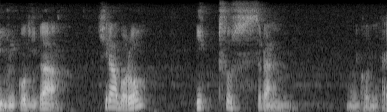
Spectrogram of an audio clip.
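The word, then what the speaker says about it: ἰχθύς: 근데 왜 제가 물고기 그림을 보여드리냐면 이 물고기가 히라보로 익투스라는 겁니다. 이걸 발음하면 익투스예요. 익투스 정확하게.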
